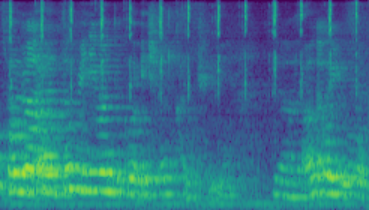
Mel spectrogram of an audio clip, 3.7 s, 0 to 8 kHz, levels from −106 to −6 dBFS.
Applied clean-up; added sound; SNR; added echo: none; Clock; 15 dB; reverberation time 0.9 s.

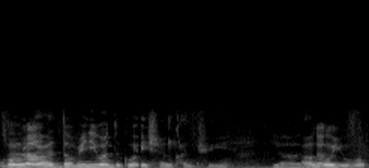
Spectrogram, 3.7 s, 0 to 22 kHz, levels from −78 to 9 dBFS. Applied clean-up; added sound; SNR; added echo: none; none; none; none.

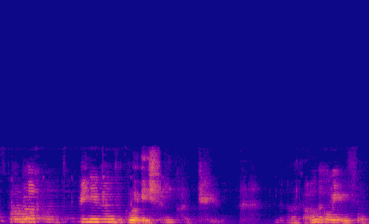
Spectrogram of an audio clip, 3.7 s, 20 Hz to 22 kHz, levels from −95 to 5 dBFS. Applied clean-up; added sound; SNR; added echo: neural mask model DeepFilterNet 3.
